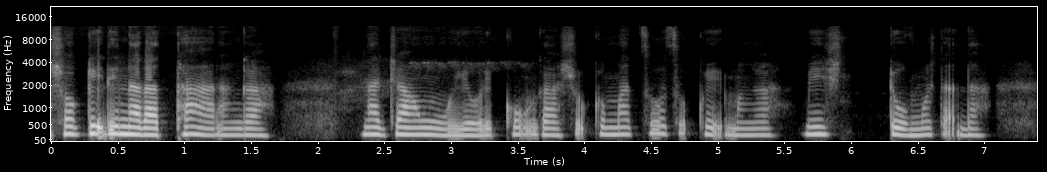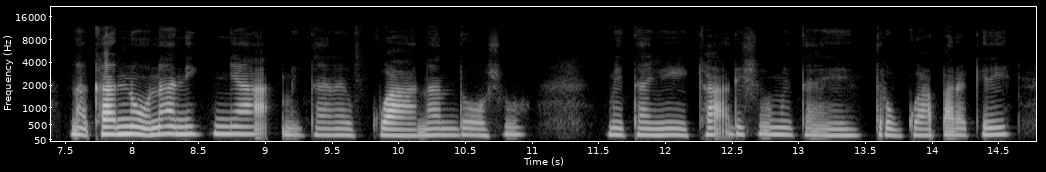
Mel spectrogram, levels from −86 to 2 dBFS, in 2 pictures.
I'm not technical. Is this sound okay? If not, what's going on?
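No. Around 0.71 to 0.75 seconds, and again at 7.79 to 7.82 seconds, the loudest moments get a brief harsh, crackly edge. That is microphone overload: the microphone was likely set too sensitive, so the tops of those peaks got chopped off.

Just after the first crackle, at about 1.02 seconds, the voice and the background both suddenly get a bit quieter and stay that way. This is the microphone volume stepped down, likely by the call software turning the input down once it noticed that distortion.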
